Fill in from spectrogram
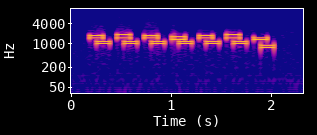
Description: Multi-frequency trunk signalling (R2, with the far end's replies), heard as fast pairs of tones, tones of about 140 ms. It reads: 5852581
